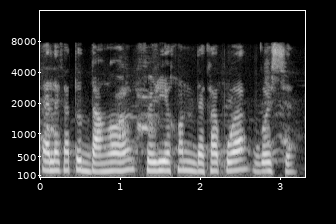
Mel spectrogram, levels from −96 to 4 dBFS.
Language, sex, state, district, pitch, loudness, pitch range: Assamese, male, Assam, Sonitpur, 195 Hz, -14 LUFS, 185-200 Hz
